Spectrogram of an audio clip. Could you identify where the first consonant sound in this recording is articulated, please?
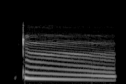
retroflex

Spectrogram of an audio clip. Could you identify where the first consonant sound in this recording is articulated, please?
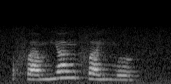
labial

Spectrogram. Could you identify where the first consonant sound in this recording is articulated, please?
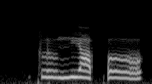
velar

